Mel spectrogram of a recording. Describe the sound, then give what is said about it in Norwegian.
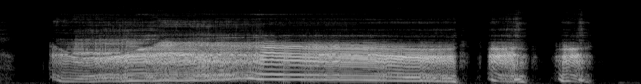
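A man's voice imitates a red deer stag's roar as a lure call for deer: one long, loud, guttural bellow lasting about four seconds, followed by two short grunting calls. “Jeg kan godt prøve, men jeg må understreke at det, det, er mye lettere å lokke på en hjort når du har hørt hjorten på forhånd, for da klarer du å legge deg i det riktige leiet.”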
